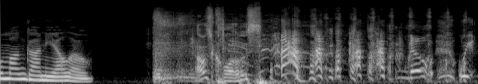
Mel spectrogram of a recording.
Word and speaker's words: Manganiello: i got nothing i've always heard manganello yeah it's a tough one i got excited when i saw joe and they got really joey nailed that got this get real down after okay here's how they say it joe manganiello that was close no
